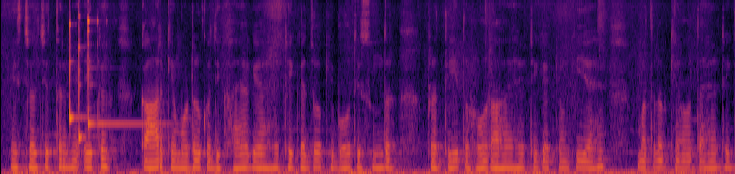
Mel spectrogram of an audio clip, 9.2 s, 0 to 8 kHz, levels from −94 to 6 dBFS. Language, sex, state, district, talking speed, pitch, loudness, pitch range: Marwari, male, Rajasthan, Churu, 215 wpm, 125 Hz, -36 LUFS, 120-130 Hz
